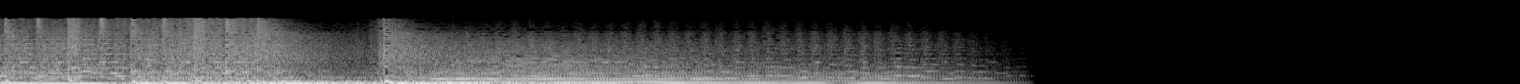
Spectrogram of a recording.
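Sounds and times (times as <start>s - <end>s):
sports trailer music: 0.0s - 10.4s.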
